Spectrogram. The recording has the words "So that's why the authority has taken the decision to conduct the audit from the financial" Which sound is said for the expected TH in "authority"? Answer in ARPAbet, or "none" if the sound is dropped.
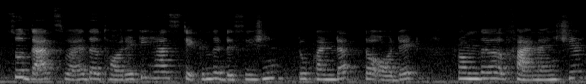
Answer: T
